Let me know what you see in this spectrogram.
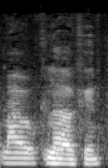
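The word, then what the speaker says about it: Laocoön: Laocoon.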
